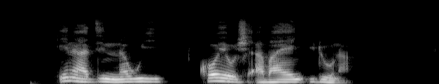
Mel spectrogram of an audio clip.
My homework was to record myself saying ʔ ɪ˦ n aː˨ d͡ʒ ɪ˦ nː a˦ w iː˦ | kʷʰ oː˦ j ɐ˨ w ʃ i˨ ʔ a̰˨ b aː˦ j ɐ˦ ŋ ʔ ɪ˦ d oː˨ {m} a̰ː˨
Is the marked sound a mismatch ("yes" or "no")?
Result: yes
